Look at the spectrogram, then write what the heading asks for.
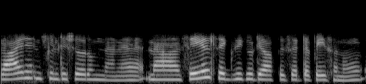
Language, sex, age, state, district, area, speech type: Tamil, female, 18-30, Tamil Nadu, Pudukkottai, rural, conversation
